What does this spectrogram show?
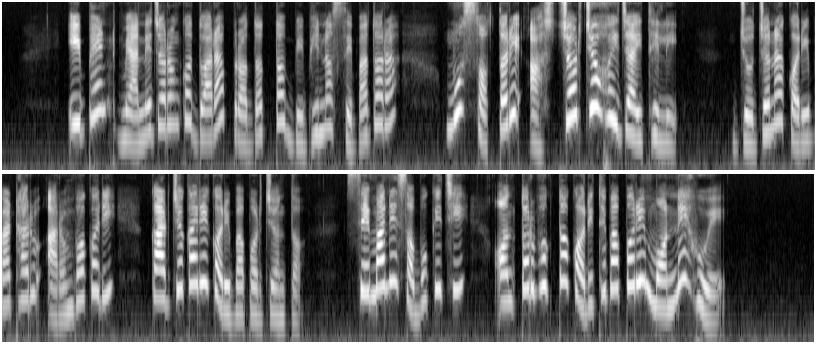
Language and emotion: Odia, surprised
